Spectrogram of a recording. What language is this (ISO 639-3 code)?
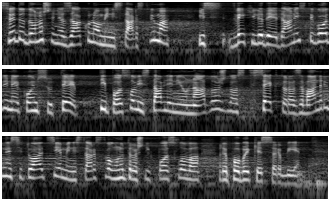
srp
